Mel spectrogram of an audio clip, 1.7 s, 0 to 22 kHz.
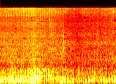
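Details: TMX 155 motorcycle after new clutch set, previously moaning on pull-away: pulls away smoothly in first gear with an even engine note and no clutch moan.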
